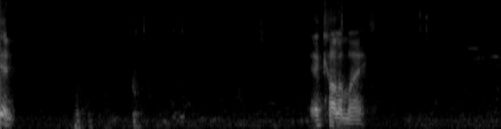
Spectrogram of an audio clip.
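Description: A few sharp computer mouse clicks, two of them clear about a second apart, then fainter ticks, as a screen share is set up on a video call. A short spoken "eh" near the end is louder than the clicks.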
